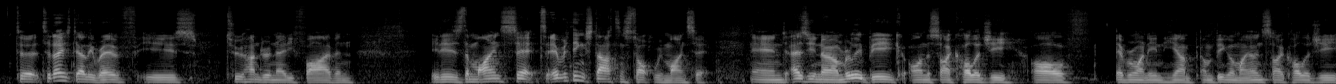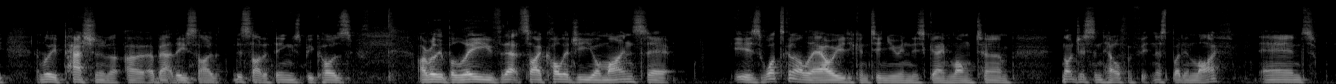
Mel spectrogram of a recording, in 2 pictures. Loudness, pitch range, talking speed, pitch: -30 LUFS, 100-115 Hz, 180 wpm, 105 Hz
